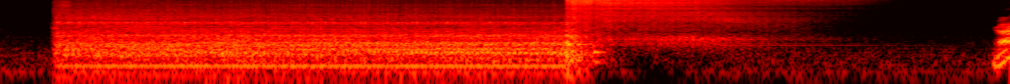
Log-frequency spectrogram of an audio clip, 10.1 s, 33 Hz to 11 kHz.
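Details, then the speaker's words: Craftsman 5 hp 20-gallon horizontal-tank air compressor, filling from 0 psi during a timed fill test. Loud, steady motor-and-pump drone with an even hum, then cuts off at 140 psi with a hiss of air; normal running. "so i'll have a timer running up there so you know how long that took and it kicked off at 140 psi"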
